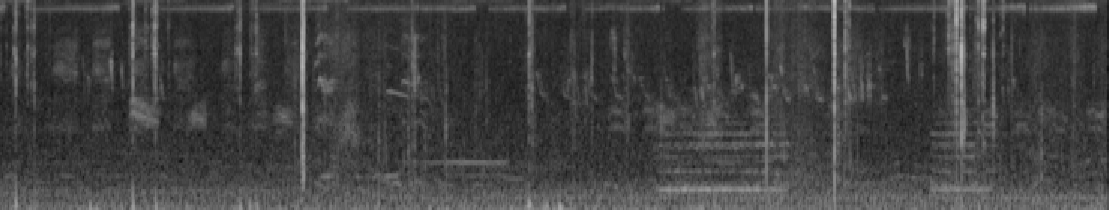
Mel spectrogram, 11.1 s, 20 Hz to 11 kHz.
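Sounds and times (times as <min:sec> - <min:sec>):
short pitched hums: 0:06.4 - 0:10.3.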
